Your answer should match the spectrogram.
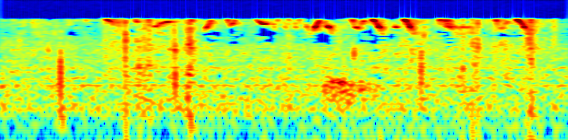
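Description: Faint bird chirps from outside a window come in short, scattered bursts over a soft background hiss. No one is speaking.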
